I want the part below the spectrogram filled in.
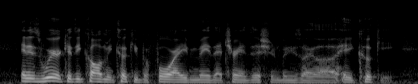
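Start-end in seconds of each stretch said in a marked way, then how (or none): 3.1-3.9 deep baritone voice. Retelling how Eddie greeted the speaker: imitating Eddie's deep baritone voice. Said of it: "Eddie had this deep baritone voice".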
